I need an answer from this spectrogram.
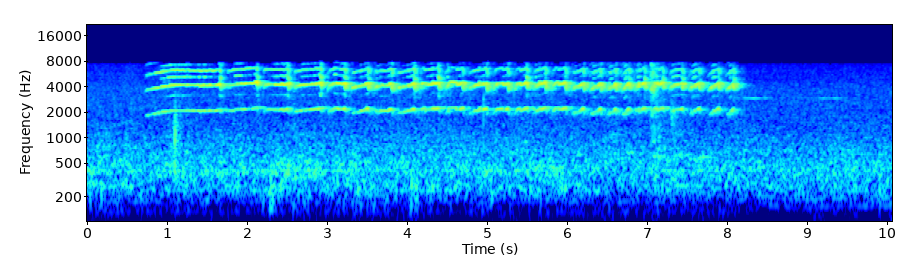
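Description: A bird calling in a long run of quick, sharp, repeated high notes, about four a second, starting about a second in and lasting some seven seconds.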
